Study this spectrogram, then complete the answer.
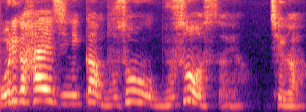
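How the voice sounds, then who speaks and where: Her pace moderate, a woman speaks with very wide pitch swings. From North Korea. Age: 20s. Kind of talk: interview answer.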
